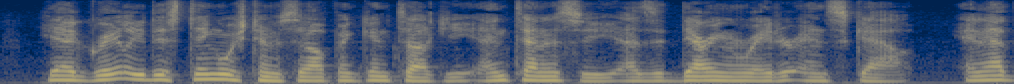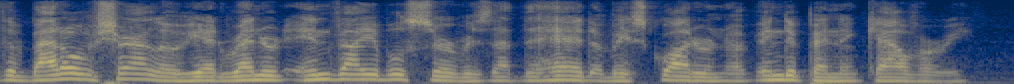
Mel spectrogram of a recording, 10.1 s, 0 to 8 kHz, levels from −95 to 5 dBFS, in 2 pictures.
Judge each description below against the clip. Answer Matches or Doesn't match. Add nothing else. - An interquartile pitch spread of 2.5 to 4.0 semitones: Matches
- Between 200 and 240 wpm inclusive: Matches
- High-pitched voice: Doesn't match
